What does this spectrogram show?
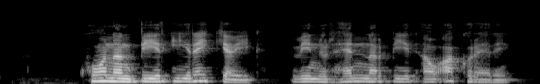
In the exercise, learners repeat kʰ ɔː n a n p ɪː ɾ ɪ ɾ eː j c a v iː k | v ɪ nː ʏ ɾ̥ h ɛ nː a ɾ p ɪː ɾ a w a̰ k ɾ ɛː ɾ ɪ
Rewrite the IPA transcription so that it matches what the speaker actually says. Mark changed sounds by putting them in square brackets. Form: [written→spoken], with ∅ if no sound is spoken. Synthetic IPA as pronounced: kʰ ɔː n a n p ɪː ɾ [ɪ→i] ɾ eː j c a v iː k | v ɪ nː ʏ ɾ̥ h ɛ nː a ɾ p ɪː ɾ a w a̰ k ɾ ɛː ɾ ɪ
